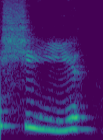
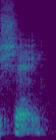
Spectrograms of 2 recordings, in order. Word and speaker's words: Shea: And John Shea, is that how you say it? Mm-hmm. I thought it was Shay. S-H-E-A?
